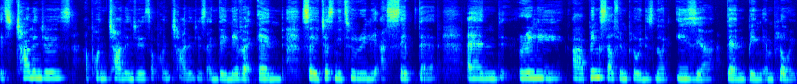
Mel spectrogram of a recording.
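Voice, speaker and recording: This woman's voice is loud and high-pitched, with a dark, mellow tone. She speaks at a fairly slow pace in a monotone, flat delivery. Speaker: artist and speech therapist. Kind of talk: solo live video monologue. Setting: private live video.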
